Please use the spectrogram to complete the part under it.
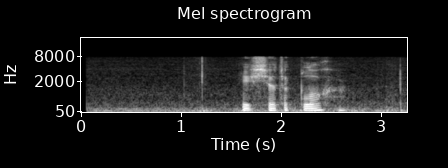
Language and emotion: Russian, sad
